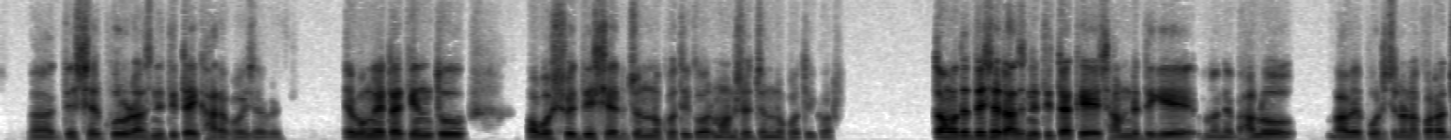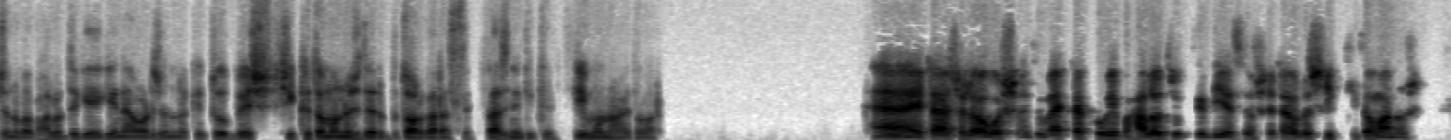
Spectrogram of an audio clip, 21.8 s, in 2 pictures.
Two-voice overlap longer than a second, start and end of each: none

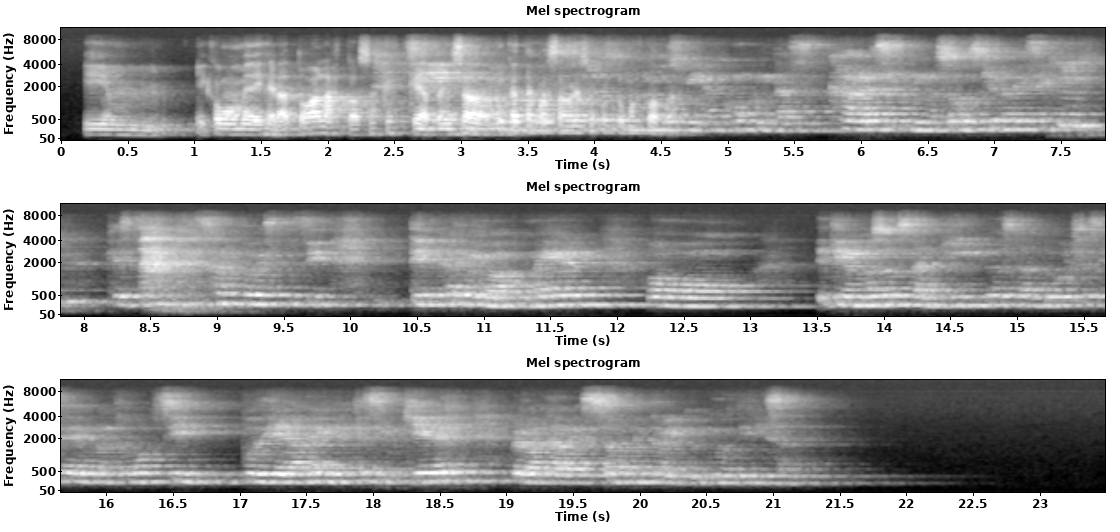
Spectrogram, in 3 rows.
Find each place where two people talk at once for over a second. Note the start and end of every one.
2.6-4.7

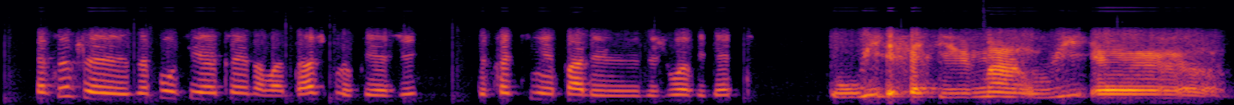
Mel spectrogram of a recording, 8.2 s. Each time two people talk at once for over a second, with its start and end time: none

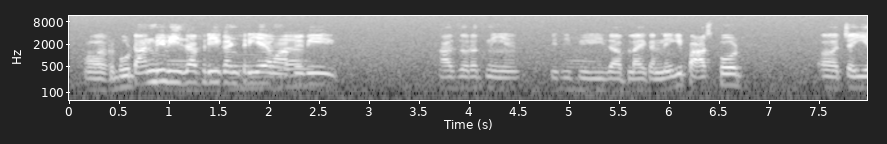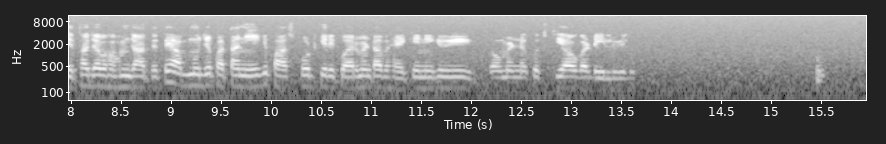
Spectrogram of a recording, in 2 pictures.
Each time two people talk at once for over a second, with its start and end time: 1.0-2.5

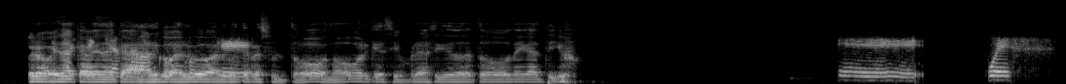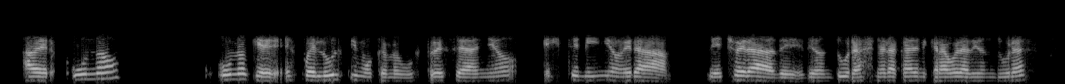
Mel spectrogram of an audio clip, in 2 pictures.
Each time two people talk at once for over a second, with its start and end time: 0.5-2.6

